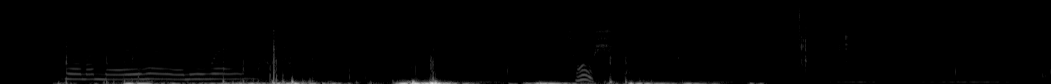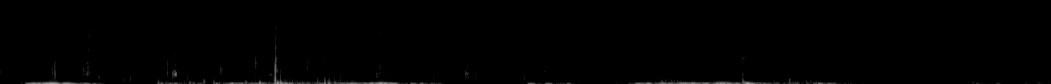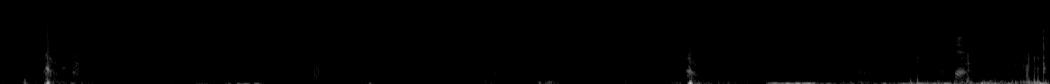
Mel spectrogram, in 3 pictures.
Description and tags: Golf Swing Swoosh
*NOTE* The usable sound is at the end of the clip.
An attempt at recording the swoosh of a golf club. There is a lot of background noise, including the sounds of crickets and birds, and the sound of stepping in grass. Recorded on a DR07 mkII in Southwest Florida. Some wind noise with crickets in the background.
If you can, please share the project you used this in.
ambiance, ambience, ambient, atmosphere, bird, birds, club, cricket, crickets, field-recording, golf, grass, insects, nature, night, step, summer, swing, swoosh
